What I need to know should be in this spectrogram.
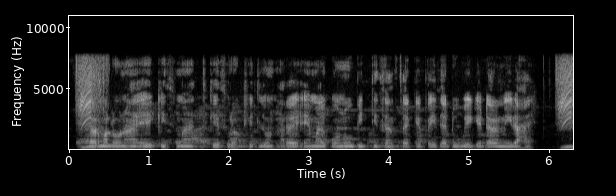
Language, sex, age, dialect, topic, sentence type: Chhattisgarhi, male, 18-24, Western/Budati/Khatahi, banking, statement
